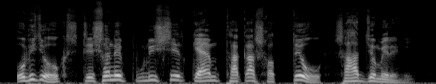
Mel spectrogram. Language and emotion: Bengali, neutral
